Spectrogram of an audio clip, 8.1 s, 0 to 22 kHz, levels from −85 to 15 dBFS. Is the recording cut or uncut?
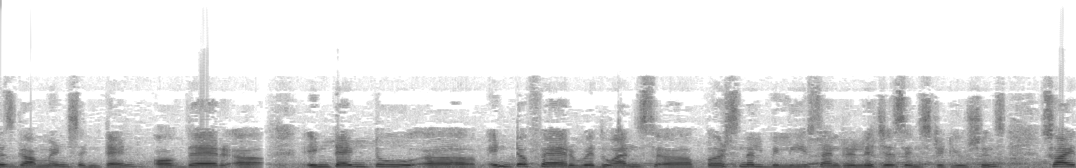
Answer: cut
